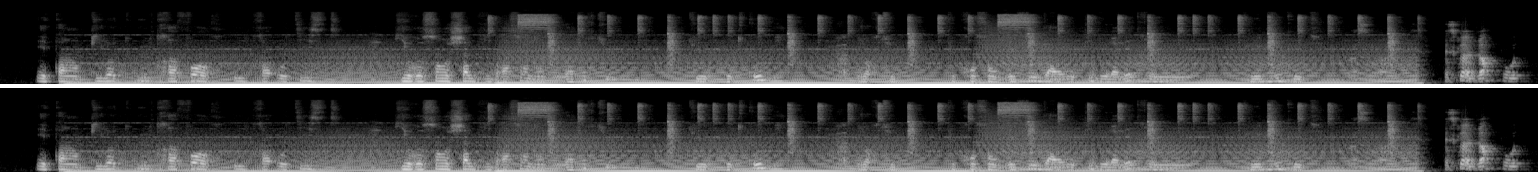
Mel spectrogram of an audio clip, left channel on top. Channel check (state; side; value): identical; both; correlation 1.00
